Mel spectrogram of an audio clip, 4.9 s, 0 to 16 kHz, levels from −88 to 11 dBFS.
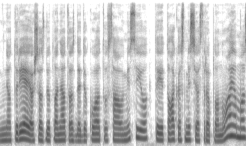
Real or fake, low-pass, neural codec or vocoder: real; 14.4 kHz; none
